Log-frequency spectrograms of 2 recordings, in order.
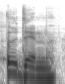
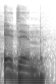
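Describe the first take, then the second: First: The first vowel sounds like 'eu'. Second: The first vowel sounds like 'é'. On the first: This is the everyday modern pronunciation. "maintenant, couramment, on prononce œdème dans le langage courant" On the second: This is the traditional, strictly phonetic pronunciation. "si on est strictement et rigoureusement phonétique, on devrait dire édème"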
